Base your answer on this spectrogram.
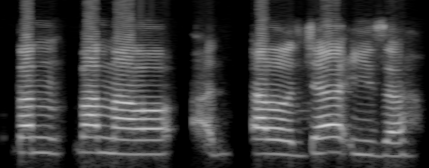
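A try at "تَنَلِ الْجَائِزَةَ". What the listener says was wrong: Dibaca barisnya. Tanal al-jaizata. Kita belajar nahu sekalian baris akhirnya dibaca juga. Tanal al-jaizata.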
